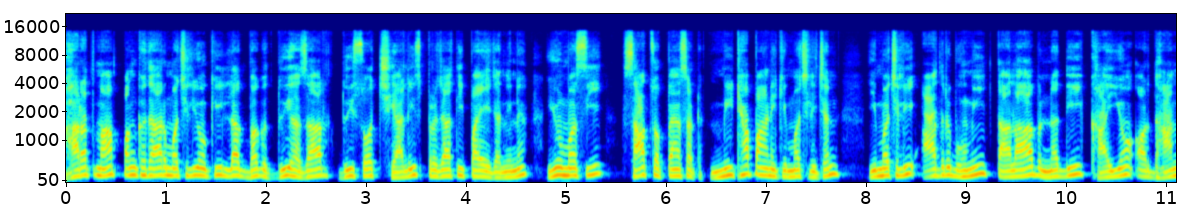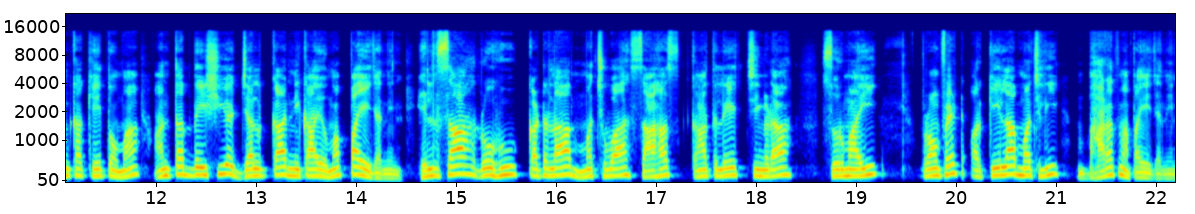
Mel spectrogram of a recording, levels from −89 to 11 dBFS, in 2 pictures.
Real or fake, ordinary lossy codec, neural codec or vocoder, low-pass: fake; none; autoencoder, 48 kHz, 128 numbers a frame, DAC-VAE, trained on Japanese speech; 14.4 kHz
